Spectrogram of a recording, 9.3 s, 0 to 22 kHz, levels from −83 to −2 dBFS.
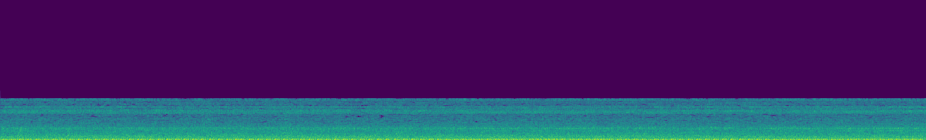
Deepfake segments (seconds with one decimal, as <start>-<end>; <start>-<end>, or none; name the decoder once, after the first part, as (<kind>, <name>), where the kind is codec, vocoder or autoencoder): none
